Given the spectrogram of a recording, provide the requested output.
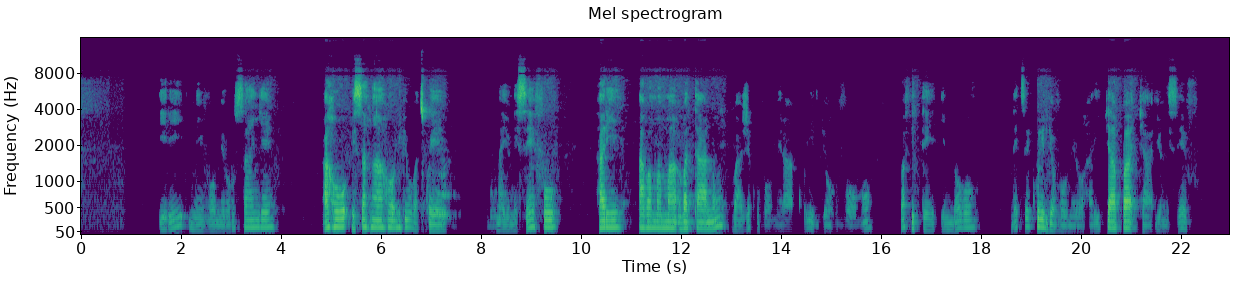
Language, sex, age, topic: Kinyarwanda, male, 25-35, health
